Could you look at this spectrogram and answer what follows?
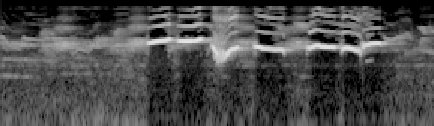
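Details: Oriental magpie-robin singing, played to make other magpie-robins sing: a smooth run of loud sustained whistles, one sharp downward swoop, then level and gently wavering whistled notes with soft warbling before.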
